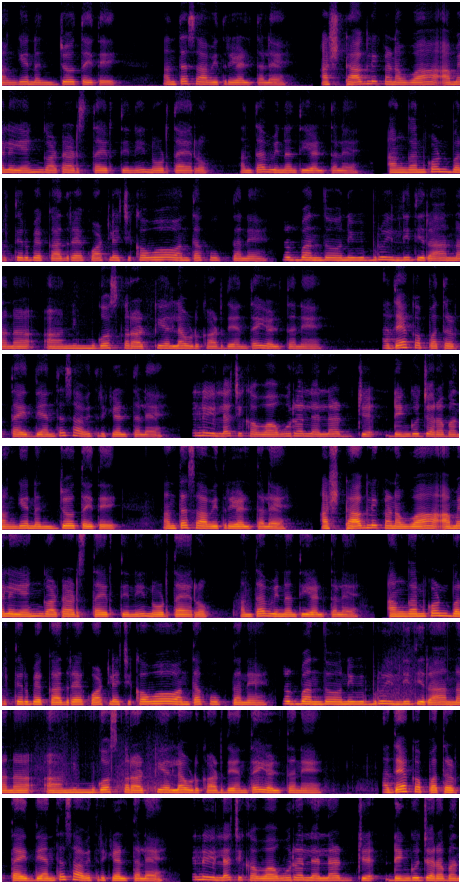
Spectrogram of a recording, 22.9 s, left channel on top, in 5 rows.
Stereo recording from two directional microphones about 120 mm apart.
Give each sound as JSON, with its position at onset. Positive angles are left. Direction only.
{"t": 0.0, "sound": "a woman's voice", "side_deg": -35}
{"t": 20.3, "sound": "speech", "side_deg": -20}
